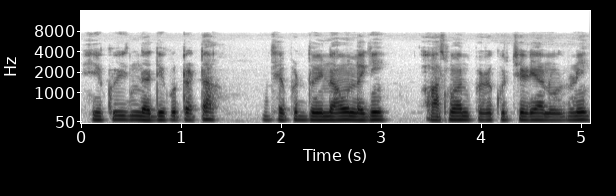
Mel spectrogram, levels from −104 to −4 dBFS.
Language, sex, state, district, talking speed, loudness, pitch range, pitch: Kumaoni, male, Uttarakhand, Tehri Garhwal, 175 wpm, -16 LUFS, 115-120 Hz, 120 Hz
